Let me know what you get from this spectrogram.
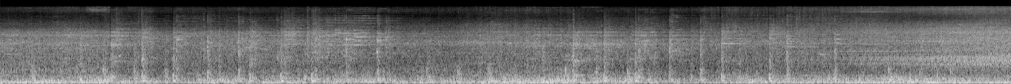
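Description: Passenger train passing close by, its wheels clicking over the rail joints. A diesel locomotive's low engine hum grows louder near the end as it draws level.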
